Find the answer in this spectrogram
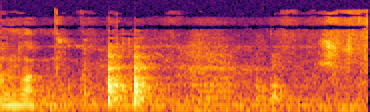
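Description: A glass mixing bowl knocks twice on the worktop as it is moved into place, two quick clinks a fraction of a second apart.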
